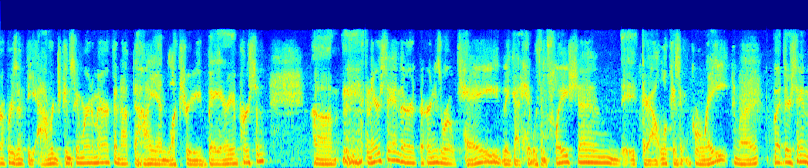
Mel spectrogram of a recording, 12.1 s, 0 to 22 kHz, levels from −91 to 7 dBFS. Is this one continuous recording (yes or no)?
yes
